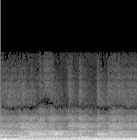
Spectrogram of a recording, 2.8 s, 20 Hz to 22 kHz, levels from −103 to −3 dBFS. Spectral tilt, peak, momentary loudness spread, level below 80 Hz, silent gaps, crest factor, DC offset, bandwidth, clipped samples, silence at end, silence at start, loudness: -8 dB/octave; -4 dBFS; 2 LU; -44 dBFS; none; 12 dB; under 0.1%; 11.5 kHz; under 0.1%; 0 s; 0 s; -17 LUFS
